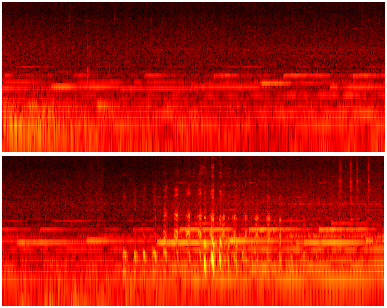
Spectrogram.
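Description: Steady rain patter mixed with sustained musical tones, growing denser near the end, with sharper ticking drops.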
